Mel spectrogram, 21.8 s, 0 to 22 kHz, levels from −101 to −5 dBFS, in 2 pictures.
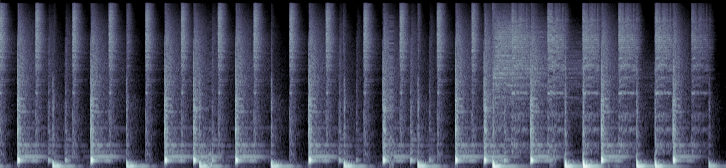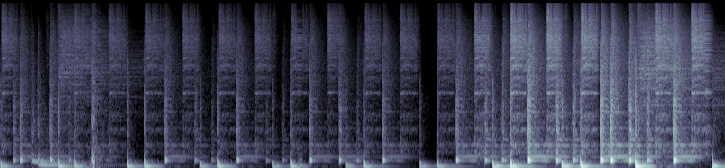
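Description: In this music, lost LE Audio frames hit at 3.12, 5.84, 8.25, 12.18, 15.36, 18.06 and 21.47 s. Each time, the decoder recycles the last spectrum with scrambled phase, so the tones smear into a brief noisy wash before the music returns. The longest gap, at 12.18 s, loses about 140 ms spread over 0.21 s.

Zipper noise shows up at 10.01–11.15 s, as the level drops by roughly 20 dB, and again at 17.49–18.46 s, as it comes back up. The gain moves in 2 dB jumps with no smoothing, so each jump clicks, giving a fast ticking that rides on the fade.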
